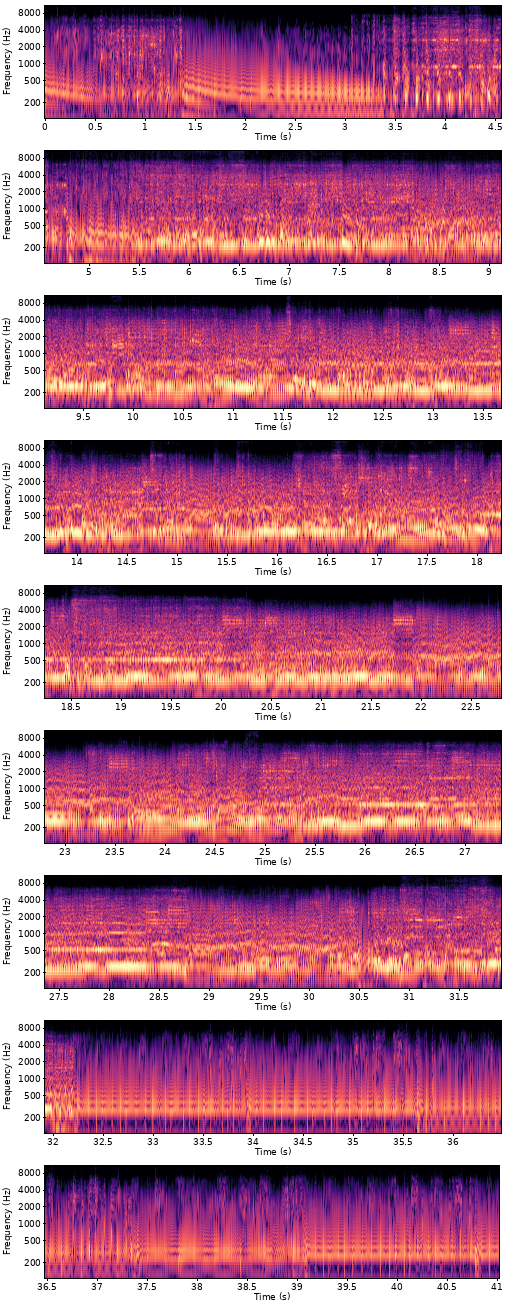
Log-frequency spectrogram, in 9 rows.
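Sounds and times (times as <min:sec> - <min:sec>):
loud guitar music: 0:03.1 - 0:32.3.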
